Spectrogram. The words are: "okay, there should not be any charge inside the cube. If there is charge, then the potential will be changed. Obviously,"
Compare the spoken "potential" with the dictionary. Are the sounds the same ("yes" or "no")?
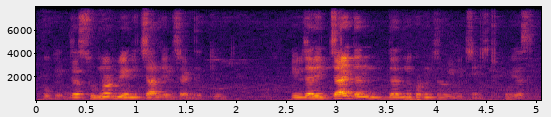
no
